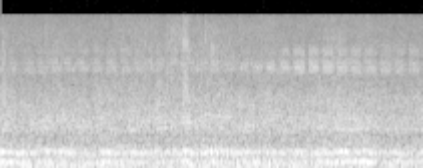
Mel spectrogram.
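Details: Bees swarming out of their hive: a thick, unbroken buzzing hum of countless wings, even in loudness from start to finish.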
